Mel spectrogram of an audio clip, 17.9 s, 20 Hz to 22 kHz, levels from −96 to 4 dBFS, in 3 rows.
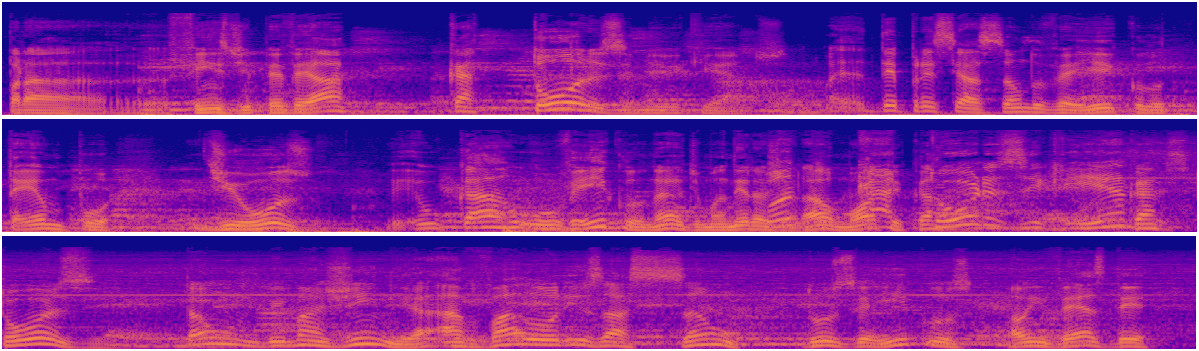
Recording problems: household noises; noticeable; throughout; 20 dB below the speech
voice in the background; noticeable; throughout; 10 dB below the speech

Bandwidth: 14.5 kHz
